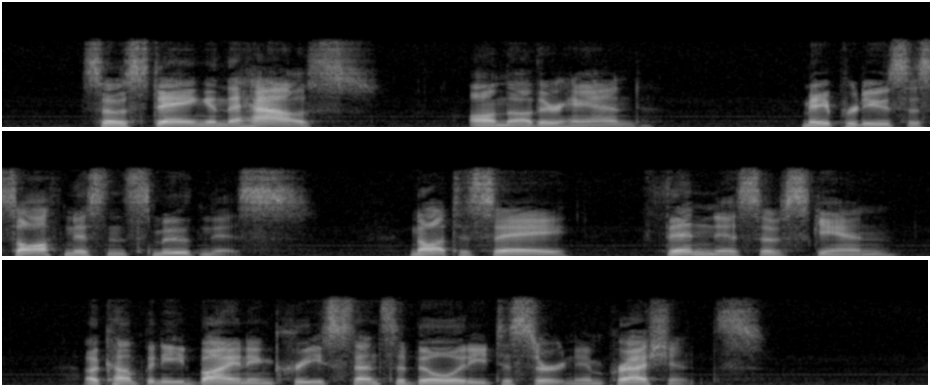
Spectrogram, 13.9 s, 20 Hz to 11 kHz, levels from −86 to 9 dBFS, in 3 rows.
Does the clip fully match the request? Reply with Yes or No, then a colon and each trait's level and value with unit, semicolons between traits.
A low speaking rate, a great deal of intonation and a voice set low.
Yes: slow, 125 wpm; wide, 5.8 semitones; low, 125 Hz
